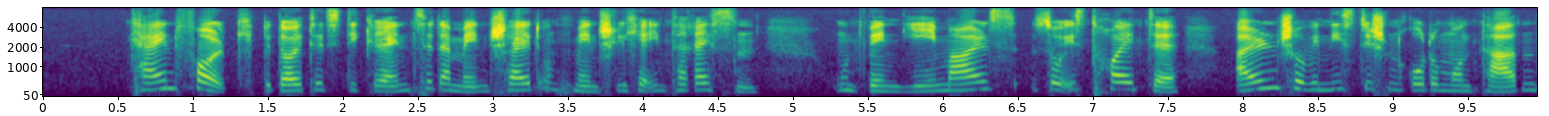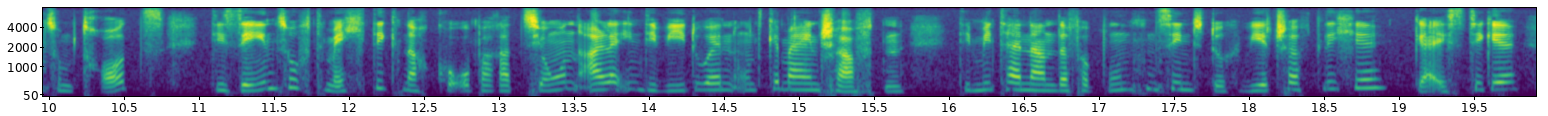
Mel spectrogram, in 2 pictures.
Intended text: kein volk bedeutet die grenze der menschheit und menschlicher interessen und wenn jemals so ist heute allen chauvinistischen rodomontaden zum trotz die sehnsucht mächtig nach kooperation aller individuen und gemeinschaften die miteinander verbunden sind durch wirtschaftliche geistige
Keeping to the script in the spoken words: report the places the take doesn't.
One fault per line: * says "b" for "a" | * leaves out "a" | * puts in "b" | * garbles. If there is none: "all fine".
all fine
